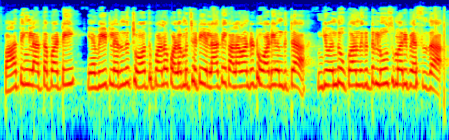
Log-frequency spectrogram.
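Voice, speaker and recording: A woman acts a village housewife in a comedy skit. She scolds and shouts complaints. Her voice sits very high. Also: steady tone, very fast.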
